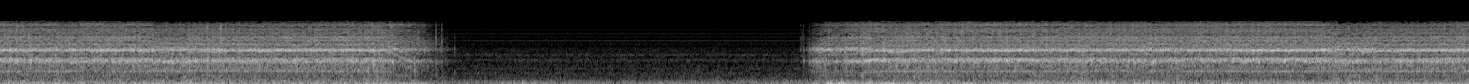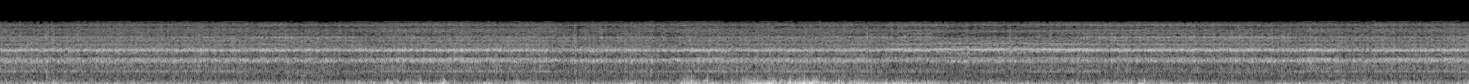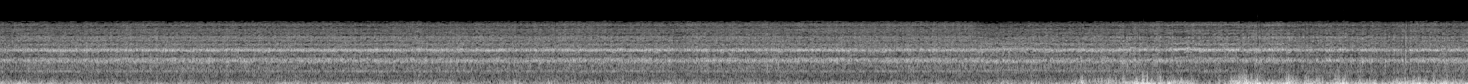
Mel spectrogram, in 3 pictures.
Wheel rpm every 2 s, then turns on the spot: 160, 150, 10, 0, 130, 160, 160, 160, 160, 160, 160, 160, 160, 160, 160, 160, 160, 160, 160, 160, 160, 160.
none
